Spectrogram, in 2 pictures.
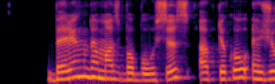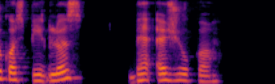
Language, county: Lithuanian, Panevėžys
